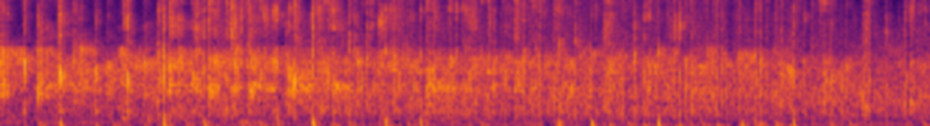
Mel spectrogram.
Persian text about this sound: خیلی متشکرم. خودتون تشویق کنیم.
